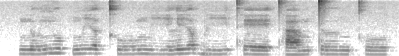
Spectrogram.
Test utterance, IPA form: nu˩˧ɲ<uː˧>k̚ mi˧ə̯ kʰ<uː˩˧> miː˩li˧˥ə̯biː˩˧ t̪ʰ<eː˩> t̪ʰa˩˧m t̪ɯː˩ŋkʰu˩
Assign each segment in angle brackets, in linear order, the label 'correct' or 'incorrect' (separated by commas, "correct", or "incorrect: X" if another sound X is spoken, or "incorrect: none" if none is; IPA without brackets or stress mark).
incorrect: uː˥˨, correct, incorrect: eː˧˩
